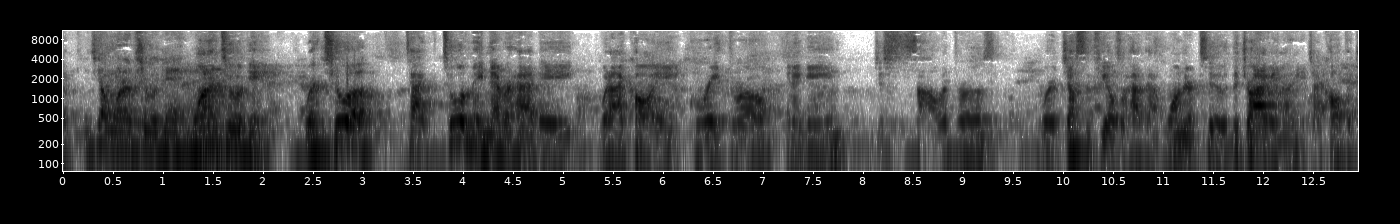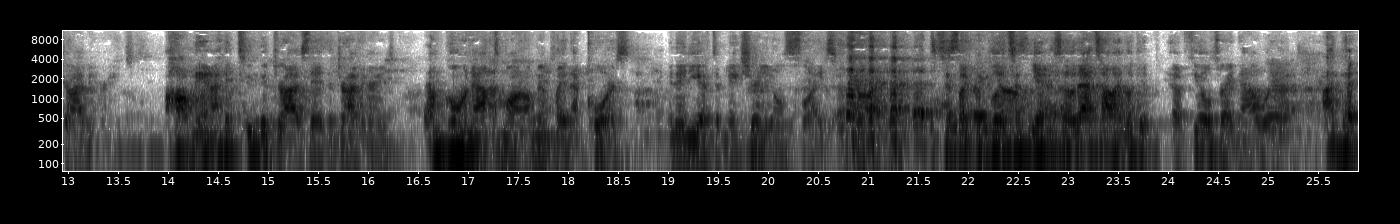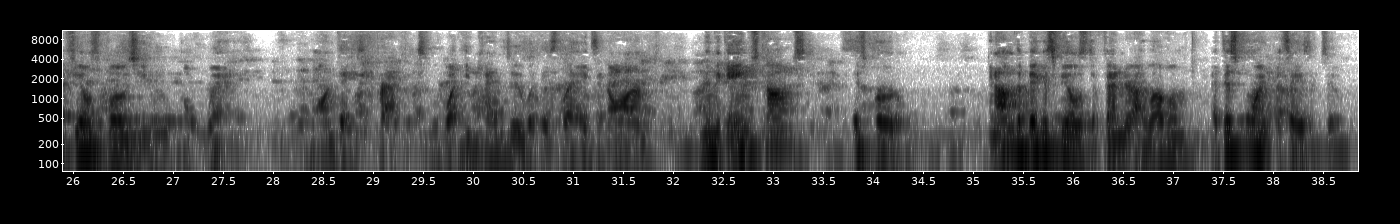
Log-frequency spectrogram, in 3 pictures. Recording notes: Live from Fattey Beer Company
